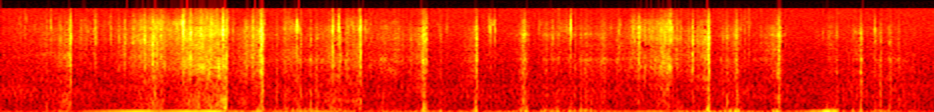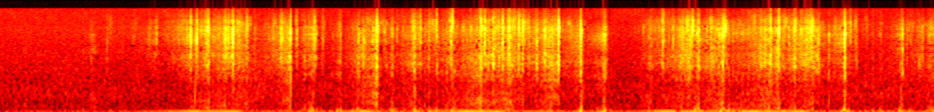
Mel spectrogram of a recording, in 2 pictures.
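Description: A hand-sized, cream-colored solid bar of soap held in the hand has its surface scraped into flakes with a small metal blade held in a gloved hand. Bursts of dry, bright scratching and crackling come in waves, made of many quick ticks over a faint low rumble.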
